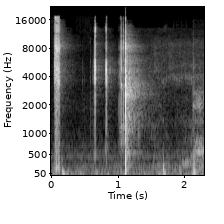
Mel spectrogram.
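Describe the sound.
A bubbly drink is opened: a few sharp clicks and snaps lead to one louder crack with a short fizzing hiss, then near silence.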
